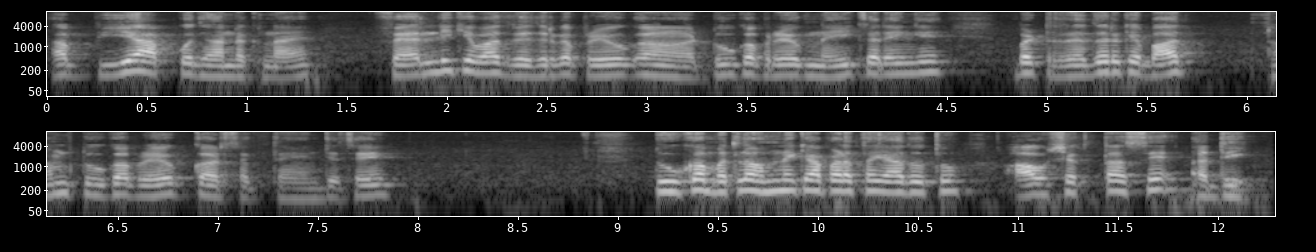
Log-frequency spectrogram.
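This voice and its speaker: Man, grammar teacher, exam-prep lesson, slightly raised pitch, patient step-by-step explaining. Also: moderate pace, a little mellow. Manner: explains step by step, often checks with the class.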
